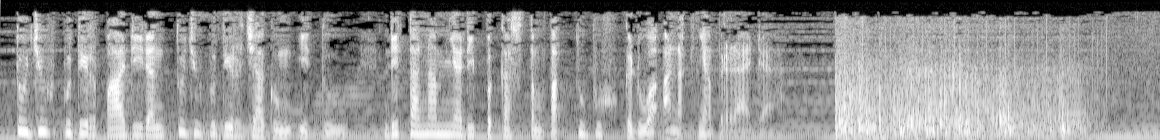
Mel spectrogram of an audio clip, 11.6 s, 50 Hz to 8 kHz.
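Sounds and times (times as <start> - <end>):
speech: 0.2 - 7.9
heavy rain falling, ending a long drought: 8.4 - 11.5.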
